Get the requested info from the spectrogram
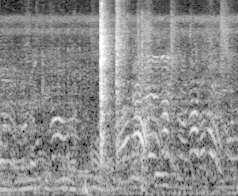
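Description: Faint sound of a football match on a grass pitch: distant players' voices calling, with a single sharp knock about a second in.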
